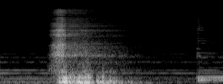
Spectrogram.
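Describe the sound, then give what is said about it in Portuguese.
A deep breath drawn in through the nose and blown out through the mouth in one go, done as a morning breathing exercise. One strong, breathy rush of air fades out, and a voice starts right after. “Você vai sugar o ar e aí solta de uma vez.”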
